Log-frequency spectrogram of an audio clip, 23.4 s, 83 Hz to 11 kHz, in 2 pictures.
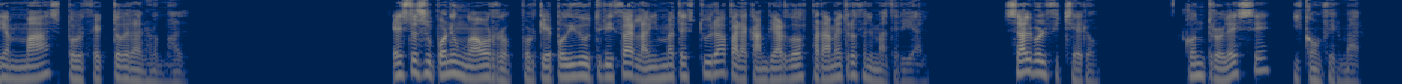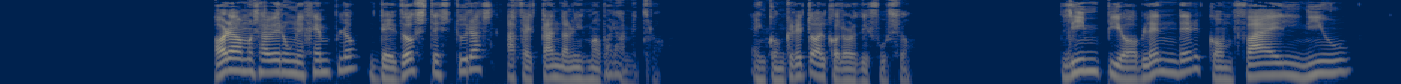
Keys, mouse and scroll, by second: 1.3 middle click, 14.0 click.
